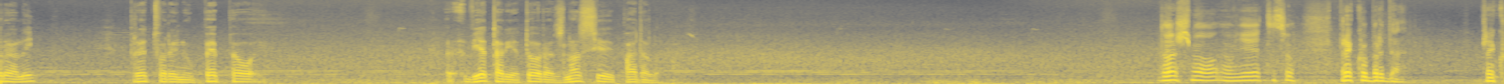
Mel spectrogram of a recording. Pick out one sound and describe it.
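An elderly man speaks calmly and clearly, close to a microphone.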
